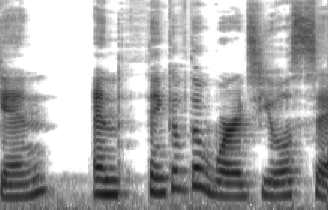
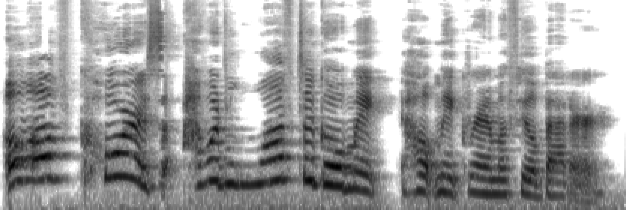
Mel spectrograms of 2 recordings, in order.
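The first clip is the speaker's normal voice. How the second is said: put-on high, loud eager girl voice; eager child; 9 semitones higher, 4 dB louder than usual. Shown as a demonstration. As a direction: play the excited little girl. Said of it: "here's an example of what I might do".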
